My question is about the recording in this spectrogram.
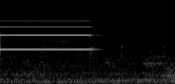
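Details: Electric iron that won't heat, during repair: continuity tester on the temperature-control switch gives a clear high steady beep for about a second then cuts off cleanly; continuity good, switch is fine.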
